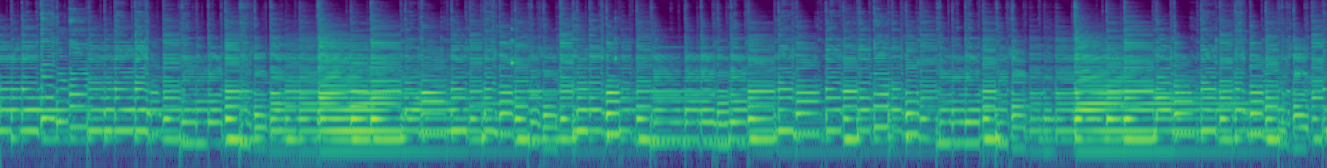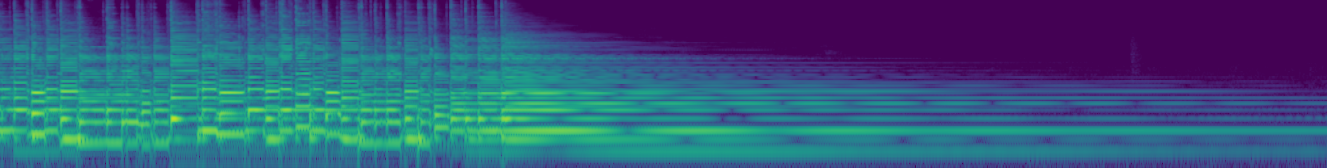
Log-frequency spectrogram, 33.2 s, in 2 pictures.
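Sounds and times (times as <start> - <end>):
cello: 0.0 - 23.7.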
